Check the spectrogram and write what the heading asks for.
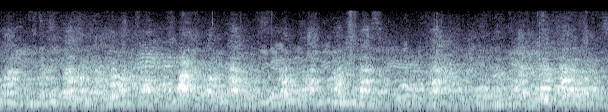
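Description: People talking around the ring, with a dog barking over the chatter.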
